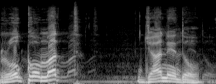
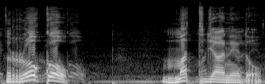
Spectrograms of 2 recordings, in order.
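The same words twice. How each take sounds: First: The pause comes right after 'mat'. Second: The pause comes right after 'roko'. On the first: Do not stop him; let him go. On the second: Stop him and do not let him go.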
